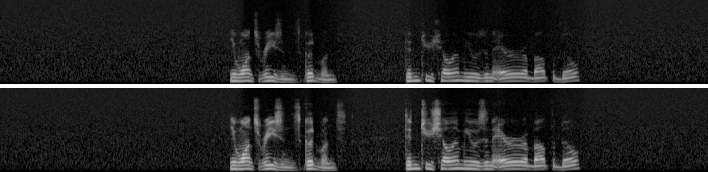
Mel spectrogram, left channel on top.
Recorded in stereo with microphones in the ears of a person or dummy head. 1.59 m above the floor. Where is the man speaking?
30° right (ahead or behind); by 5.9 s 60° right (ahead or behind).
